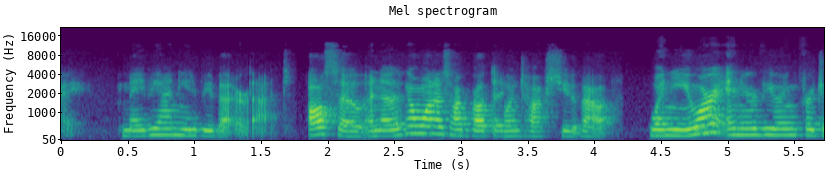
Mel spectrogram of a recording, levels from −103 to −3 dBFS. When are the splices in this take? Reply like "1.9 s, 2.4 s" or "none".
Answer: 1.4 s, 1.8 s, 2.6 s, 3.3 s, 4.2 s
